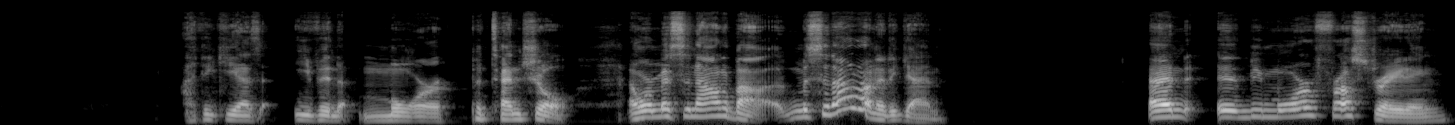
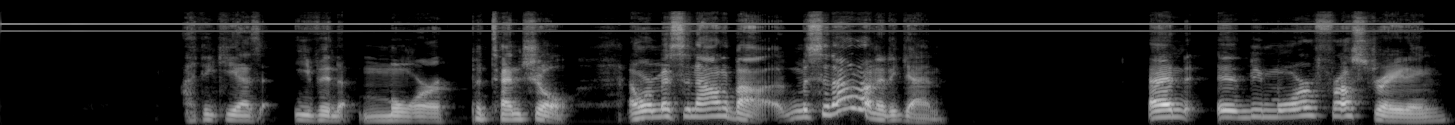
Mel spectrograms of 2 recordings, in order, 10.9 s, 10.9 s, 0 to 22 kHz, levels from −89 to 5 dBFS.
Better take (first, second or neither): first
